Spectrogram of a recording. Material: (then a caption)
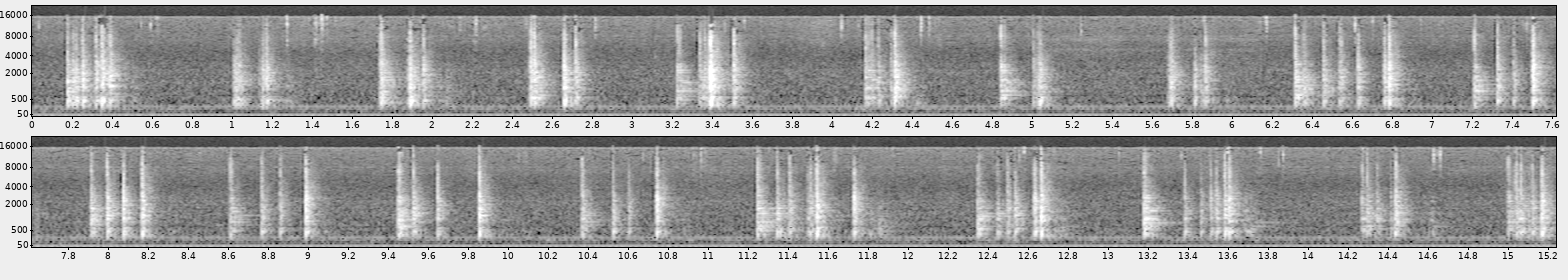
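Synthetic membrane. Long gold metal finger claws tap quickly on a hollow, round Remo frame drum with a synthetic head. Clusters of short, dry clicking taps come in irregular bursts over a faint steady low hum, each tap dying away almost instantly.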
